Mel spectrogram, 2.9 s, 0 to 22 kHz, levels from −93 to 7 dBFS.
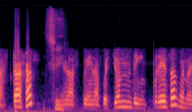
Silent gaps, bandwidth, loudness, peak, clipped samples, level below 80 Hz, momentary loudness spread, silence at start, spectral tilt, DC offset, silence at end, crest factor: none; 17 kHz; -19 LUFS; -2 dBFS; under 0.1%; -46 dBFS; 12 LU; 0 s; -5.5 dB/octave; under 0.1%; 0 s; 18 dB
